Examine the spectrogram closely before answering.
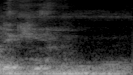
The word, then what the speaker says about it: the: नाउ सी, अब यहां पर देखिए द का जो प्रयोग होता है ना, यहां इसका प्रोनाउंसिएशन हम क्या करते हैं, प्रोनाउंसिएशन हम दी भी पढ़ते हैं, द भी बोलते हैं, राइट।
